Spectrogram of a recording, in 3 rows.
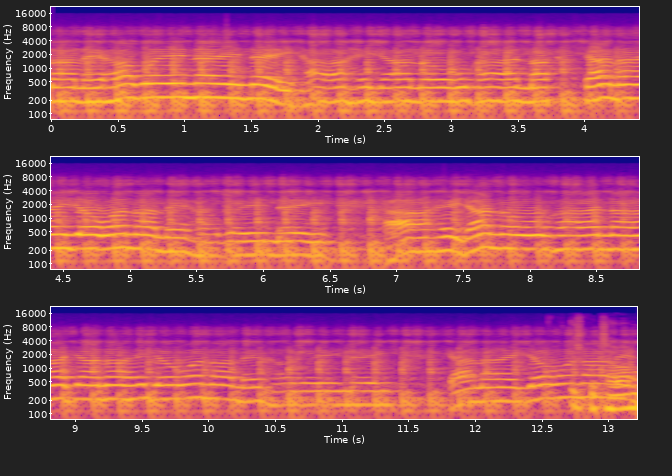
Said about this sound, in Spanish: una canción de Peyote recogida por Charlton Williams de nuevo para Smithsonian en el año 1979. La música de Peyote tiene una tradición de varios siglos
